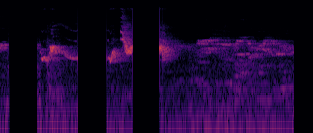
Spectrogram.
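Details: Oriental magpie-robin (kacer) from Tasik singing: short bursts of bright chirped and whistled notes, separated by brief silent gaps, ending in a longer sustained, slightly wavering high note.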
